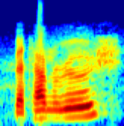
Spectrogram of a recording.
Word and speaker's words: Baton Rouge: all that I know you are you're in Baton Rouge did I pronounce that right yeah Baton Rouge batan Rouge that's how they say it batan Rouge batan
